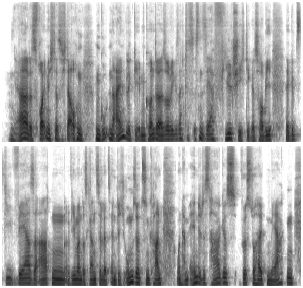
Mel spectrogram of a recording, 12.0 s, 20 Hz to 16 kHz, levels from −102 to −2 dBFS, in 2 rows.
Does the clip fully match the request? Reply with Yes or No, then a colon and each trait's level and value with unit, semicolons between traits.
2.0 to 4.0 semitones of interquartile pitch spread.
Yes: average, 2.8 semitones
